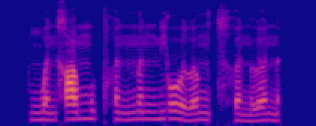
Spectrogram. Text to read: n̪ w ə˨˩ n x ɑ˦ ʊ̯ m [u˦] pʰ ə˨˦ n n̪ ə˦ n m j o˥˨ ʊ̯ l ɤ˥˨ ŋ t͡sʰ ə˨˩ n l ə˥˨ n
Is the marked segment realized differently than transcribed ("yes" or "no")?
no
